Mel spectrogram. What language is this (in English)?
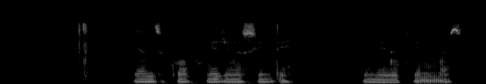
Kinyarwanda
